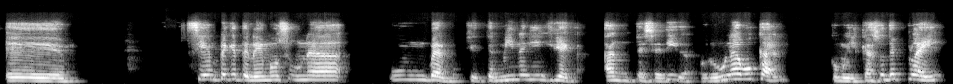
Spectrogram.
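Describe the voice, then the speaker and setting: A man teaching an English grammar class over a web conference, patiently walking through each rule step by step and checking in with his students. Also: sits high. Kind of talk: online class explanation. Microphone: web conference computer mic. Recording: dull lo-fi web conference audio.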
